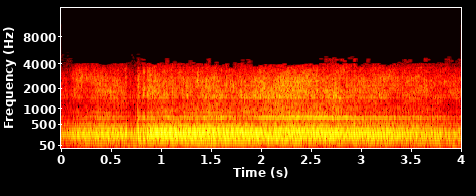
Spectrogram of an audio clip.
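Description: A steady, droning airplane engine hums continuously as if heard from inside the cabin, loud and even, with a slight swell in intensity about a second in and no voices.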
